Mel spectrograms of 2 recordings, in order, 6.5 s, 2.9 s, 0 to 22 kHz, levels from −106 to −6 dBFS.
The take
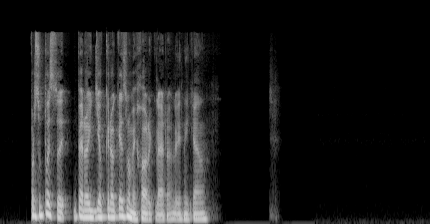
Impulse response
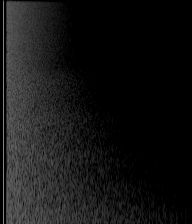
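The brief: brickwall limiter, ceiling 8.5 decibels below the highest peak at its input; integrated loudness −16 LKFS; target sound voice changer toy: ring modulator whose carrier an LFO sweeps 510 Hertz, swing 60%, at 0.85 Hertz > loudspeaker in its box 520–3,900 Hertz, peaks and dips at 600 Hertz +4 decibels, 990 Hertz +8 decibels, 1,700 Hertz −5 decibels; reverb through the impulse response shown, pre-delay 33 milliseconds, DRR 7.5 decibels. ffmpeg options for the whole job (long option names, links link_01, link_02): -filter_complex "[0:a]alimiter=limit=-21.5dB:level=0:latency=1,asplit=2[link_01][link_02];[1:a]atrim=start_sample=2205,adelay=33[link_03];[link_02][link_03]afir=irnorm=-1:irlink=0,volume=-4.5dB[link_04];[link_01][link_04]amix=inputs=2:normalize=0,aeval=exprs='val(0)*sin(2*PI*510*n/s+510*0.6/0.85*sin(2*PI*0.85*n/s))':channel_layout=same,highpass=520,equalizer=frequency=600:width_type=q:width=4:gain=4,equalizer=frequency=990:width_type=q:width=4:gain=8,equalizer=frequency=1700:width_type=q:width=4:gain=-5,lowpass=frequency=3900:width=0.5412,lowpass=frequency=3900:width=1.3066,volume=18dB"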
